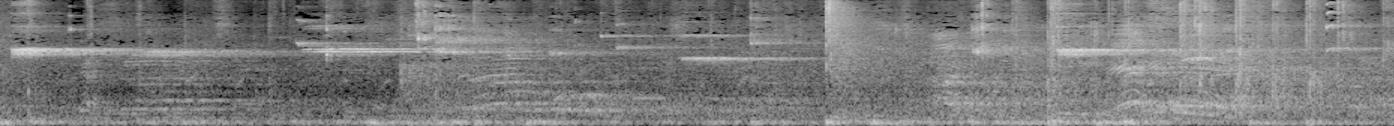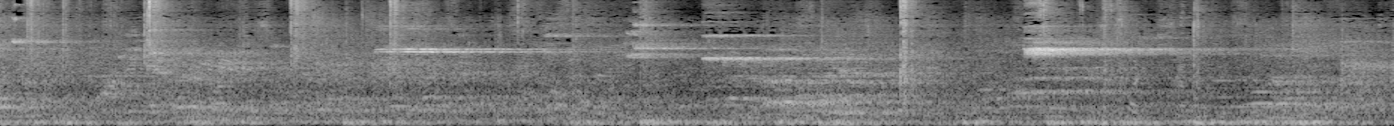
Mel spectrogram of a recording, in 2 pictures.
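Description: Young men call out and talk in a large echoing hall.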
